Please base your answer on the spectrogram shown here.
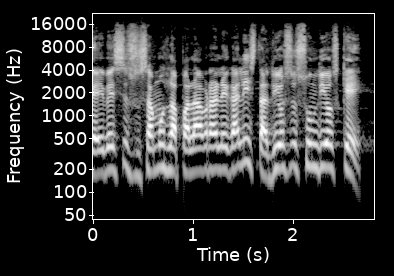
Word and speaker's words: legalista: es muy leísta pero no se dice leísta se dice legalista de ley si vas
